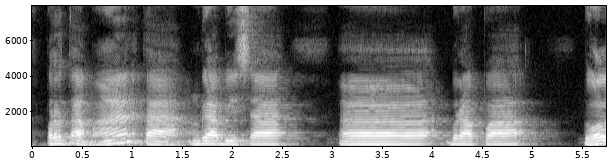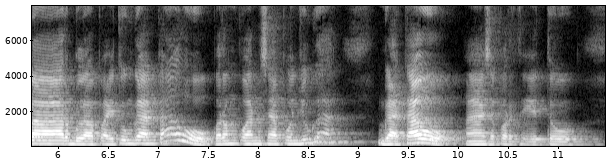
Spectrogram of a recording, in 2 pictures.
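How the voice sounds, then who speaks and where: Speaking very slowly with a Sundanese accent, a man uses a fairly high pitch and ordinary pitch variation amid audible room echo. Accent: Sundanese-accented Indonesian. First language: Sundanese (speaking Indonesian). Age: old. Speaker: former village head turned YouTuber. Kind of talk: interview. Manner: halting.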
